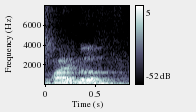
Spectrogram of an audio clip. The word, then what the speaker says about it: 快乐: 안식일 쾌락인데 이제 중국말로 발음은 조금 그렇습니다. 한국말로는 쾌락. 네. 쾌락이 뭐냐면 快乐.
